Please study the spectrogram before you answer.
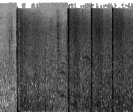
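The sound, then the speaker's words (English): Gunfire in a street battle in Tripoli, a barrage fired from inside a compound: five sharp, isolated cracks at irregular intervals over a steady background hiss. “Gunfire ripped across Tripoli. A barrage of bullets fired from inside the compound.”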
